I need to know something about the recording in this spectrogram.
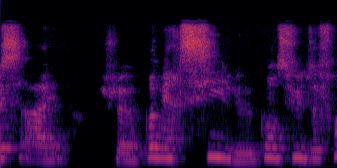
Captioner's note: speaking french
